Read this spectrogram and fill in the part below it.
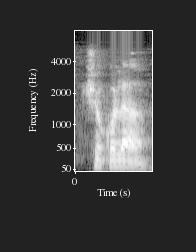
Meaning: alternative form of chocolade
- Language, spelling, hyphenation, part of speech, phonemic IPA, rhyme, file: Dutch, chocola, cho‧co‧la, noun, /ˌʃoː.koːˈlaː/, -aː, Nl-chocola.ogg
